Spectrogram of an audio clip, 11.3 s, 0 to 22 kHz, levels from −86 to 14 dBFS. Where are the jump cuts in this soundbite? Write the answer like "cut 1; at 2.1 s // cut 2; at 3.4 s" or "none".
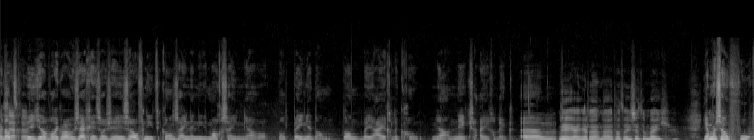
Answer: cut 1; at 5.1 s // cut 2; at 7.7 s // cut 3; at 8.8 s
